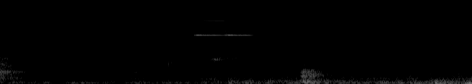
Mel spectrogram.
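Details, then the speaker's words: Mr Cool Advantage 12K mini split indoor unit: single short high beep on power-up via remote, set to 75, outdoor unit ramping up; normal. "okay so as you can see hopefully it is powering up it's set for 75"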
